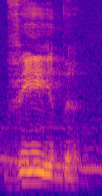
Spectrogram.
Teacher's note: esse e é sempre fechado e longo · ela nunca é pronunciada como nosso e aberto, sempre como e fechado, como se tivesse um acento circunflexo, tá?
